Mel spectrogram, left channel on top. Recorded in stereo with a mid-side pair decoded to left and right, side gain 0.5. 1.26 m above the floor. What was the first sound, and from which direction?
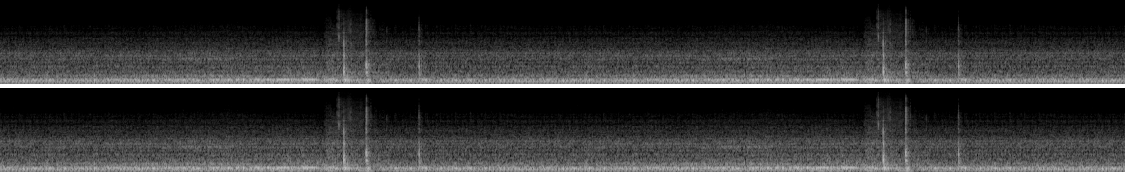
An engine running, 15° right.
